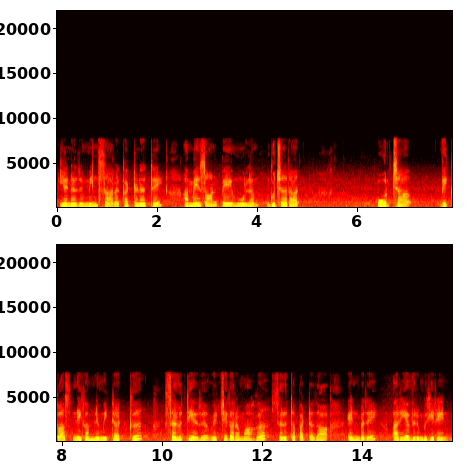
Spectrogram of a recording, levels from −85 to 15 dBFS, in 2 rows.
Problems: constant background noise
